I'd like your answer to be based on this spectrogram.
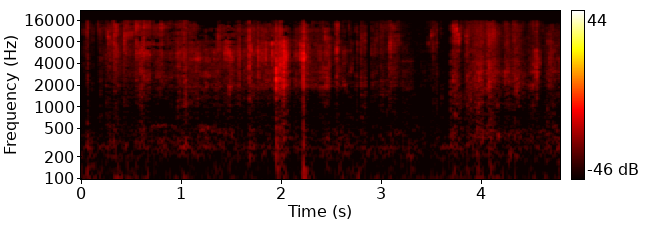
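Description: Long red nails scratch and tear into the soft, wet red flesh of a half watermelon resting on a plate. The result is a continuous, bright, crinkly tearing sound with quick, irregular scrapes and a few sharper crunches near the middle.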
